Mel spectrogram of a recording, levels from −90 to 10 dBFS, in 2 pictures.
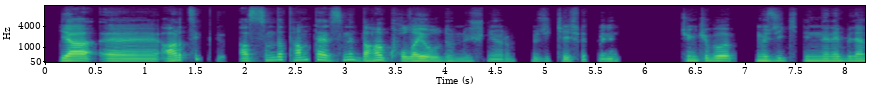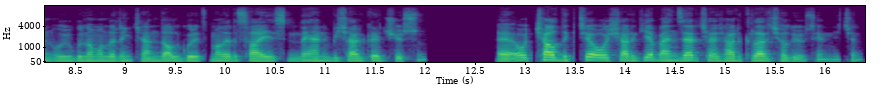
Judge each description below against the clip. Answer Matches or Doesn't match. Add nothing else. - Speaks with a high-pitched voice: Doesn't match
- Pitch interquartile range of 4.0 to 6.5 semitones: Doesn't match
